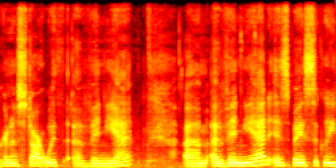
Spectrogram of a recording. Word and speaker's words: vignette: It's spelled vignetti, but we say it vignette.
